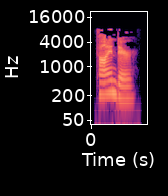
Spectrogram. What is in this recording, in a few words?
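"kinder", British English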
